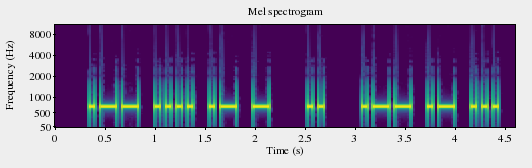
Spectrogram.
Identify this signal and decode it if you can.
Morse code, heard as a keyed tone, about 22 wpm, 700 Hz. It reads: WHAT I WAS
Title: Sets of 5 Words Encore2 22wpm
